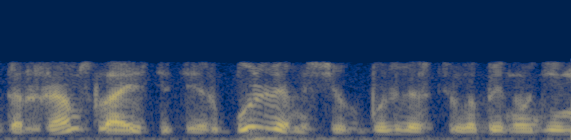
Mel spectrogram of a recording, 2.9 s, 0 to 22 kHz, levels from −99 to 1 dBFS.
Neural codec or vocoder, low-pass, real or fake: none; 3.6 kHz; real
